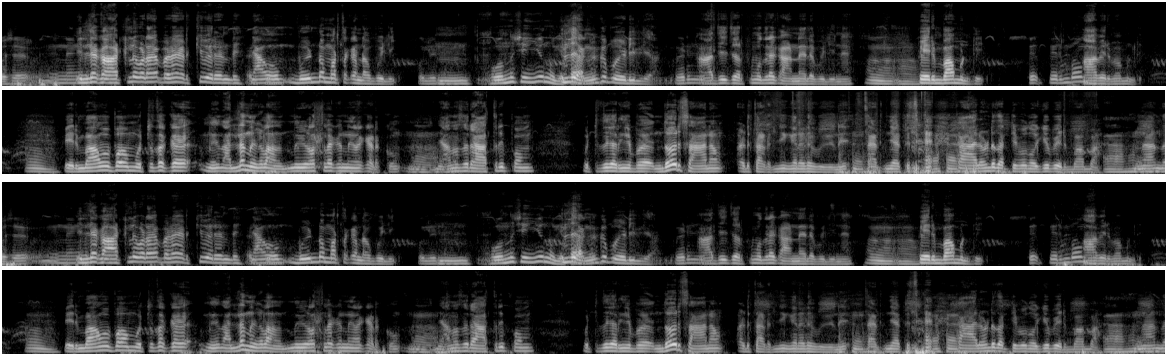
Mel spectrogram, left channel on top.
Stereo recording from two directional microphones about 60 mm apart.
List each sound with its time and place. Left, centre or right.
0.0 s speech: right
0.7 s a man's voice: right
5.6 s a man's voice: right
8.7 s speech: right
9.1 s a man's voice: right
9.4 s a man's voice: right
10.2 s speech: right
10.8 s a man's voice: right
15.7 s a man's voice: right
19.2 s speech: right
21.9 s a man's voice: right
22.4 s speech: right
